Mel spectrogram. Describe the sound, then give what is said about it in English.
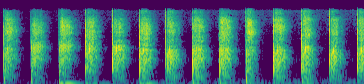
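Slow, steady clapping from what sounds like a single person standing to applaud Matt Gaetz: about a dozen sharp, even claps in a regular rhythm, fairly loud, with no voices. “Just pardon me while I stand and applaud Matt Gaetz, please.”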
